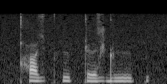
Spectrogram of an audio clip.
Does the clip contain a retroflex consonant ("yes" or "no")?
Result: yes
